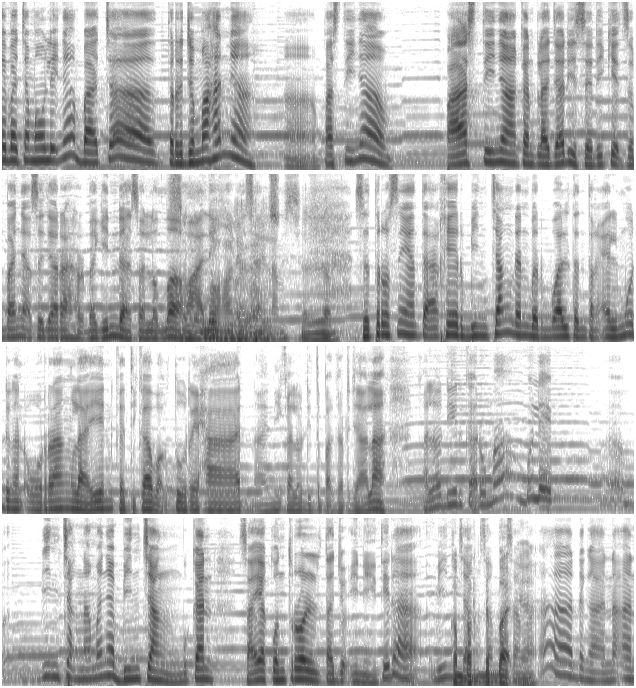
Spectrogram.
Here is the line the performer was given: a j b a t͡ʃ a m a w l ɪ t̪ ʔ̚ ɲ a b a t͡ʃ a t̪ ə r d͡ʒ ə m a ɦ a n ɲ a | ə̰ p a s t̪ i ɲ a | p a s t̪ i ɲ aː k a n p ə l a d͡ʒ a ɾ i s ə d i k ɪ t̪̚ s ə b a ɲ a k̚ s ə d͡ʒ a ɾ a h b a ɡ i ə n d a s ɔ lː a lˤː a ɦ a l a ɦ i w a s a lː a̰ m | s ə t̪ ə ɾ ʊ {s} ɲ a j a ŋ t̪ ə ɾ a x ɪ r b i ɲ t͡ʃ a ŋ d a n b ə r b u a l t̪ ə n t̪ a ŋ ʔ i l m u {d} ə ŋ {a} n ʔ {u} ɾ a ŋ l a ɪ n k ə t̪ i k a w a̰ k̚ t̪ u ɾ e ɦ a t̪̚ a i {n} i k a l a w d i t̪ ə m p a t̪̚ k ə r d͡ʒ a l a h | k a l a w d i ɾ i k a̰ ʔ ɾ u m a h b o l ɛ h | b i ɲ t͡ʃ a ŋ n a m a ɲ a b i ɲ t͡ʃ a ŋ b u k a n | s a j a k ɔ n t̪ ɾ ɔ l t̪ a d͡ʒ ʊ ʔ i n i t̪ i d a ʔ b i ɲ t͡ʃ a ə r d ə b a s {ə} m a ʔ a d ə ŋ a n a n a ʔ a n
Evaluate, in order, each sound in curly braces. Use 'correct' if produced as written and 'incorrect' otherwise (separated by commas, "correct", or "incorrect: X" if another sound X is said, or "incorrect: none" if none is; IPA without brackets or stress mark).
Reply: correct, correct, correct, incorrect: o, correct, incorrect: a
